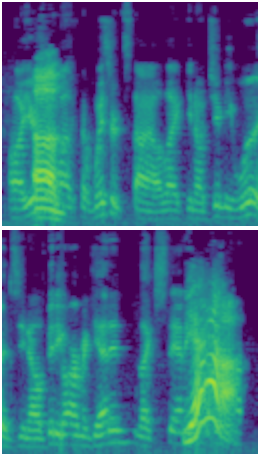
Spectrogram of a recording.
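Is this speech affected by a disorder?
No.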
